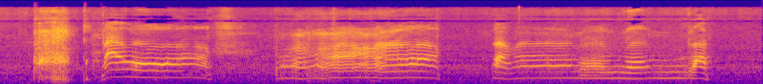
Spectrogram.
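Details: Talking domestic cat producing three long, wailing, speech-like yowls, each around a second or more with wavering pitch and a short attack at the start, separated by brief pauses; faint music underneath.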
